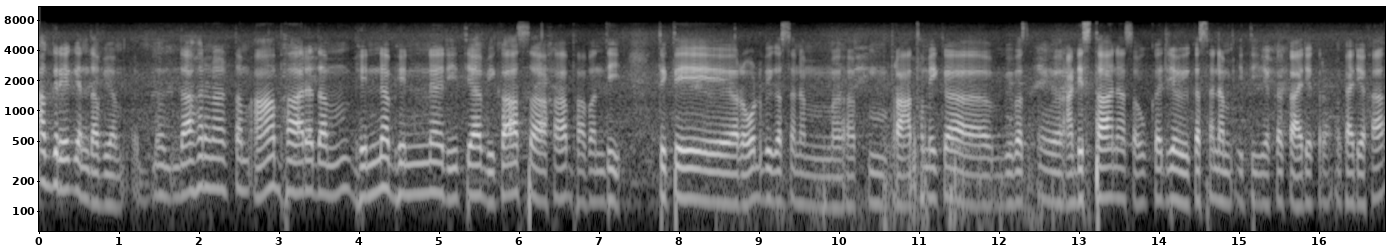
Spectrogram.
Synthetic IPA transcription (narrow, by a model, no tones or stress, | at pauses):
ɐɡɾeːɡend̪ɐʋjɐmd̪aːɦɐɾɐɳaːɾt̪ɐmaːbʱaːɾɐt̪ɐmbʱinːɐbʱinːɐɾiːt̪jɐʋikaːsɐhɐbʱɐʋɐnd̪i | t̪it̪eːɾoːɖʋiɡɐsɐnɐm | pɾʔaːt̪ʰɐmikɐʋiʋɐɐ̰ɖist̪ʰaːnɐsɐwkɐɾjɐʋiɡɐsɐnɐmit̪iɐkɐkaːɾjɐkɾɐkaːɾjɐhɐ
